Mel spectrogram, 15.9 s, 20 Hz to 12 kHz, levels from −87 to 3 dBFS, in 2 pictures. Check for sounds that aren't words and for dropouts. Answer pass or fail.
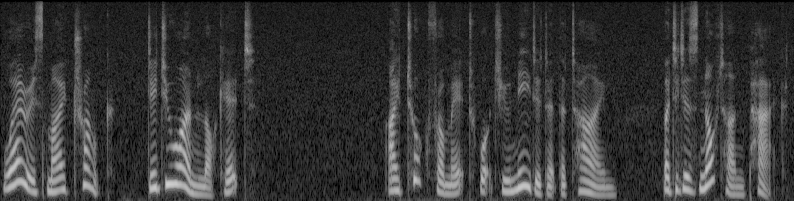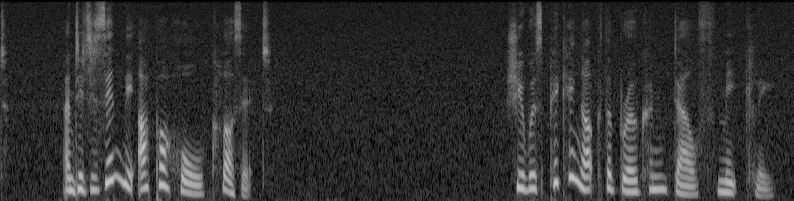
pass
